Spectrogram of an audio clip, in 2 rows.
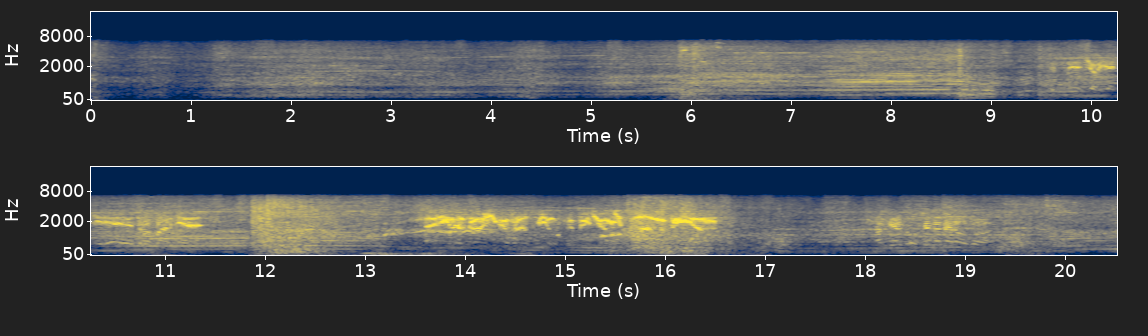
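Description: A supercharged V8 sports car engine roars at full throttle.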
